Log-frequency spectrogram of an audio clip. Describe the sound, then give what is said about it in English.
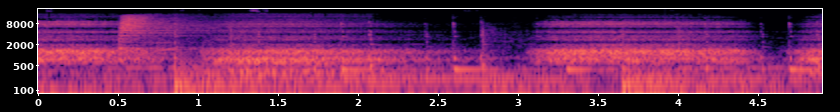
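Deep, slow breaths, each long airy inhale or exhale rising and falling in a steady rhythm, about two full cycles with no talking. “Widening your experience and your awareness with each cycle.”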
